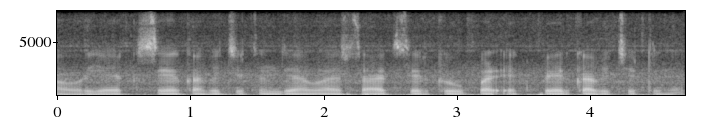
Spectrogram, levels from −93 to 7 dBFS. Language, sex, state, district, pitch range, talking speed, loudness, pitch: Hindi, male, Bihar, Gaya, 85-90 Hz, 255 wpm, -17 LUFS, 85 Hz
